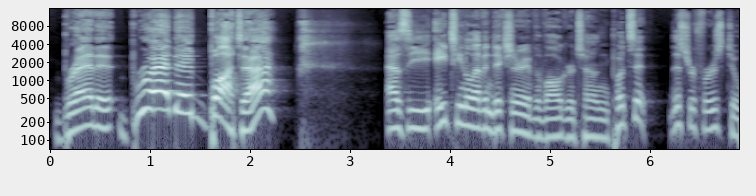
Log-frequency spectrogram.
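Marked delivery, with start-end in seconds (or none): 0.0-2.3 high, slow, drawn-out English bread and butter; exaggerated English accent, stretched out; mock English accent. Shown as a demonstration. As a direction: ham up a posh English accent. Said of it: "best English accent continued".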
